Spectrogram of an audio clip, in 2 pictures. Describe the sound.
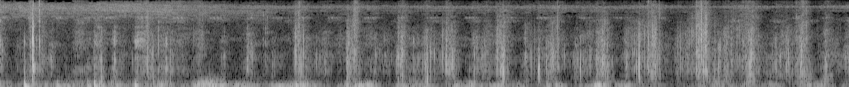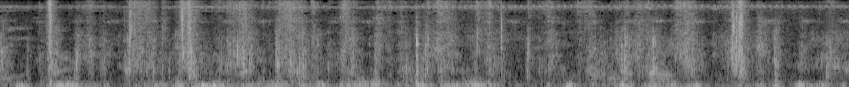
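Steady footsteps crunch along a woodland trail, a continuous run of sharp scuffing steps at a brisk walking pace, with faint murmured voices now and then beneath them.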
